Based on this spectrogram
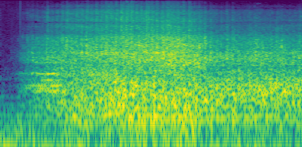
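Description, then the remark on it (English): A train at a railway station in the English provinces rushes in quickly from near silence and rumbles on loudly and steadily, with a dense, rattling clatter of wheels and carriages. No voices are heard. “The action of the play takes place in the waiting room of a railway station in the English provinces.”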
